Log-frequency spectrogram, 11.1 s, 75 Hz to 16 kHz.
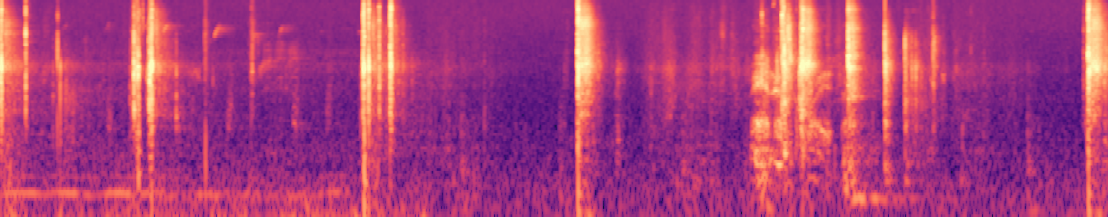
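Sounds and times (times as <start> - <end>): suppressed rifle shots: 0.0 - 0.7, 1.3 - 1.8, 3.6 - 4.2
faint bird chirps: 1.8 - 3.2.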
